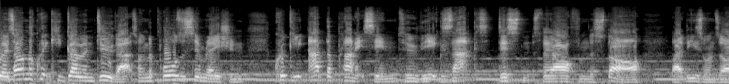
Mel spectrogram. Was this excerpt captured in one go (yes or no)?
no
